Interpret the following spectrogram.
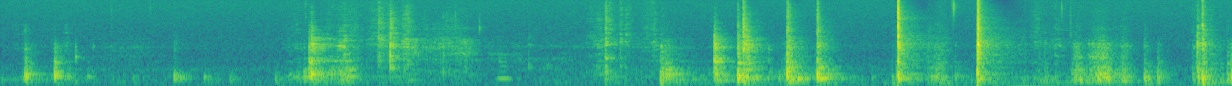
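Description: Metal lid of a perfume gift tin being fitted and pressed shut: scattered metallic rattles and clicks, with two sharp clicks near the end.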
